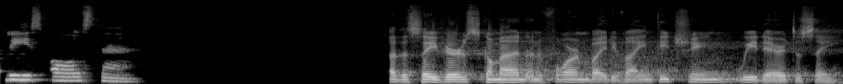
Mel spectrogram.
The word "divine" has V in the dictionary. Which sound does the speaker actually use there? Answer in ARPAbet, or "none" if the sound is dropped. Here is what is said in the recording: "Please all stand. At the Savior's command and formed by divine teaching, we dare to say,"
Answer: V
